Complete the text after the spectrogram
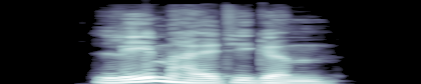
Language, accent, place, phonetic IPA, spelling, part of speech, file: German, Germany, Berlin, [ˈleːmˌhaltɪɡəm], lehmhaltigem, adjective, De-lehmhaltigem.ogg
- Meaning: strong dative masculine/neuter singular of lehmhaltig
